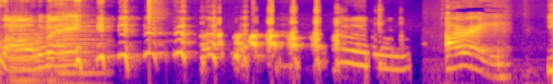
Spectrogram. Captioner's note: family laughing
